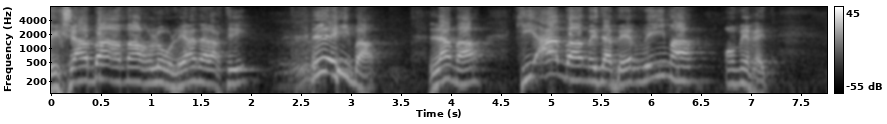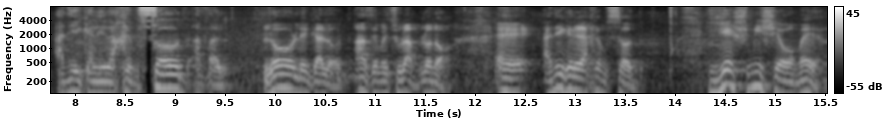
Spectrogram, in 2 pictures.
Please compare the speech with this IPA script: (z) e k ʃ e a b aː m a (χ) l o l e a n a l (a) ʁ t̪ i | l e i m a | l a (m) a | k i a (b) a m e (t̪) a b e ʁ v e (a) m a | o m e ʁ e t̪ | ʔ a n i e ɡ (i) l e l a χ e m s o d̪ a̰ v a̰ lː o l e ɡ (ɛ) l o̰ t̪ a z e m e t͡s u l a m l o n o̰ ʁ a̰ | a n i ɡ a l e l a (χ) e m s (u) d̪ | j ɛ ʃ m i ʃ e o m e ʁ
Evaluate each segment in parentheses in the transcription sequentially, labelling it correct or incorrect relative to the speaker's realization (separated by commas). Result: incorrect, incorrect, correct, correct, correct, incorrect, incorrect, incorrect, incorrect, correct, incorrect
